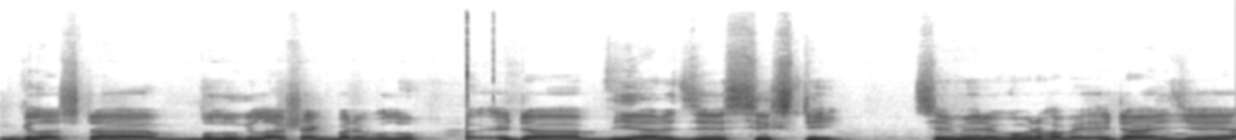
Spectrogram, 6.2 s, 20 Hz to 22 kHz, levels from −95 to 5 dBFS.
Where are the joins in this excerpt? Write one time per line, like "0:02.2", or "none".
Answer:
0:02.4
